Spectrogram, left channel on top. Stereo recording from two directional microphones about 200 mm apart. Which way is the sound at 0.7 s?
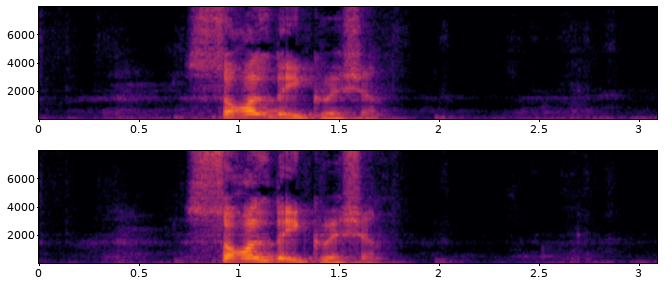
50° right (ahead or behind).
